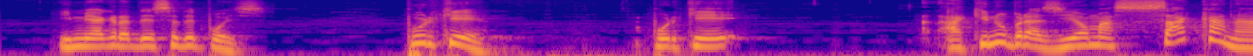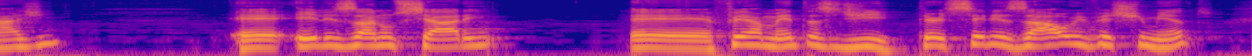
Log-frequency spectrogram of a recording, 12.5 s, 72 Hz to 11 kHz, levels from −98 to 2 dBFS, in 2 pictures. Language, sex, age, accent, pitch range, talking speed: Portuguese, male, 40-59, Brazilian, 130-200 Hz, 95 wpm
